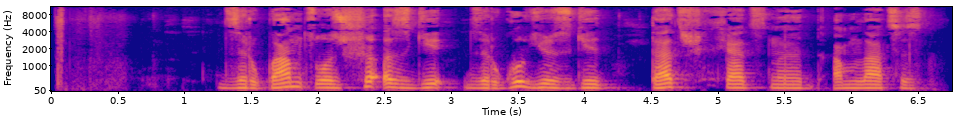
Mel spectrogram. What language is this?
Abkhazian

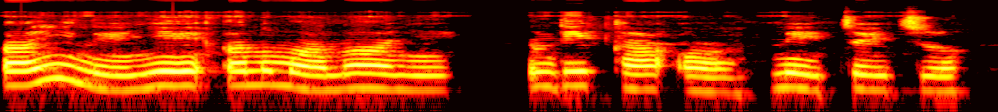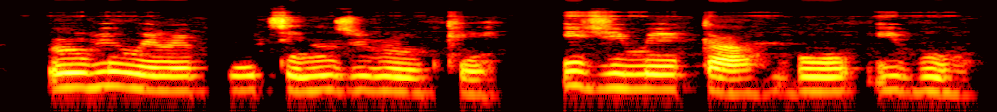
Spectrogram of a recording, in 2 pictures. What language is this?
Igbo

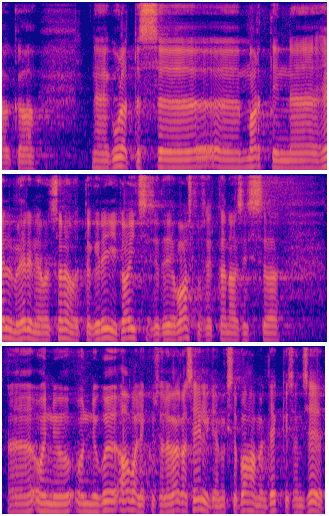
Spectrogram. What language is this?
Estonian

